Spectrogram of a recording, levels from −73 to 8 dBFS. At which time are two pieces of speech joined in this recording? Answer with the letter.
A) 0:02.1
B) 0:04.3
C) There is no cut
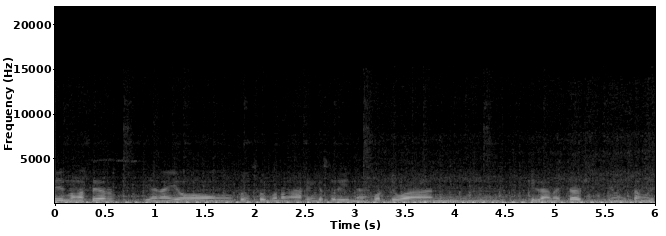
C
